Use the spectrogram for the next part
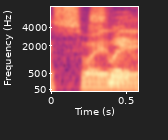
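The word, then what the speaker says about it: Swae Lee: Yeah, Sway Lee.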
